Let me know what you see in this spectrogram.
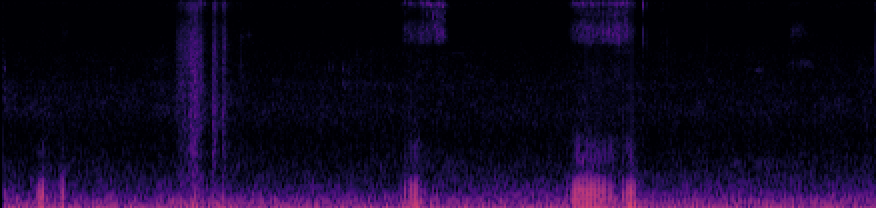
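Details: Soft, low rumbling breaths with brief rattling snorts from a sleeping cat, over steady room noise; snoring.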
